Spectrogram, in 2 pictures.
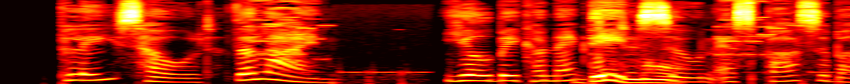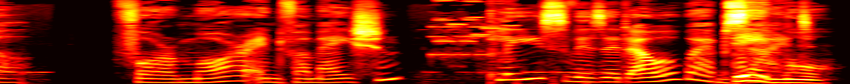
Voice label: Ansage Englisch Hold the line and visit our website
